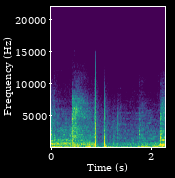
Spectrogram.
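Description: Aerial fireworks shells bursting, two sharp bangs in quick succession about a second in, over music with steady sustained notes.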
